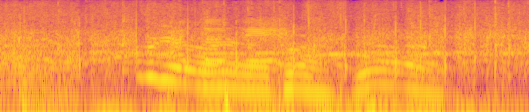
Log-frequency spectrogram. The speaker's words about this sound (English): Yeah, let me get a clap.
